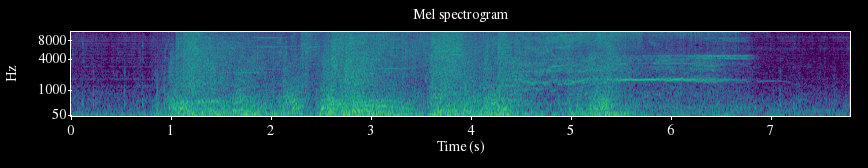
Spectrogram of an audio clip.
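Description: Blades slash and clash loudly in a fierce fight.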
